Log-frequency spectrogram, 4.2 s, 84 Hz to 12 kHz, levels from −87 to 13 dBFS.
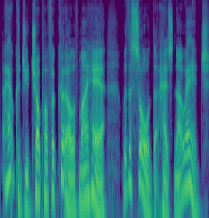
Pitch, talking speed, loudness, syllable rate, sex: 125 Hz, 260 wpm, -18 LUFS, 5.1 syllables/s, male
